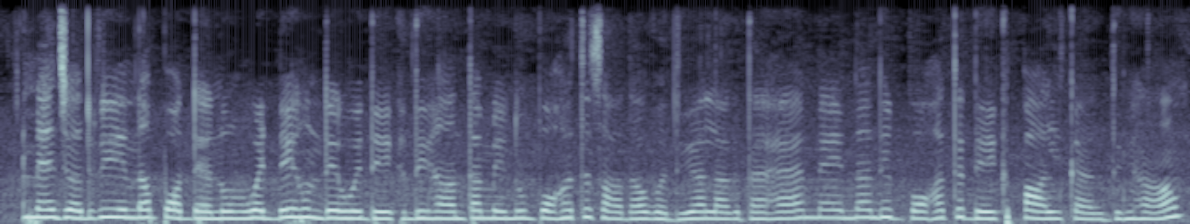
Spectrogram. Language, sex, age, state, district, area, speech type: Punjabi, female, 18-30, Punjab, Mansa, rural, spontaneous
